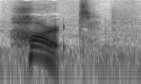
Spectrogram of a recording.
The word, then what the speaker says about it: Hart: Hart. – Spell that, please. – H-A-R-T.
